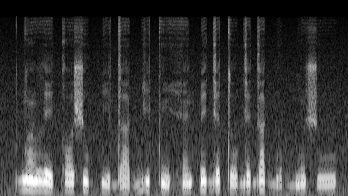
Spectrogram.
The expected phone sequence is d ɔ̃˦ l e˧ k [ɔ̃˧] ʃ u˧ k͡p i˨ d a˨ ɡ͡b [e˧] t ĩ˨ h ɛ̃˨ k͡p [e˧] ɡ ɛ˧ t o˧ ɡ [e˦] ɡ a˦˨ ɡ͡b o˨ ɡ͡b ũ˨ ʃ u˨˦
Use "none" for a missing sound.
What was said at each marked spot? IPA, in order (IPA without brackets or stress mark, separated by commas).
ɔ˧, i˧, e˧, ɛ˦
